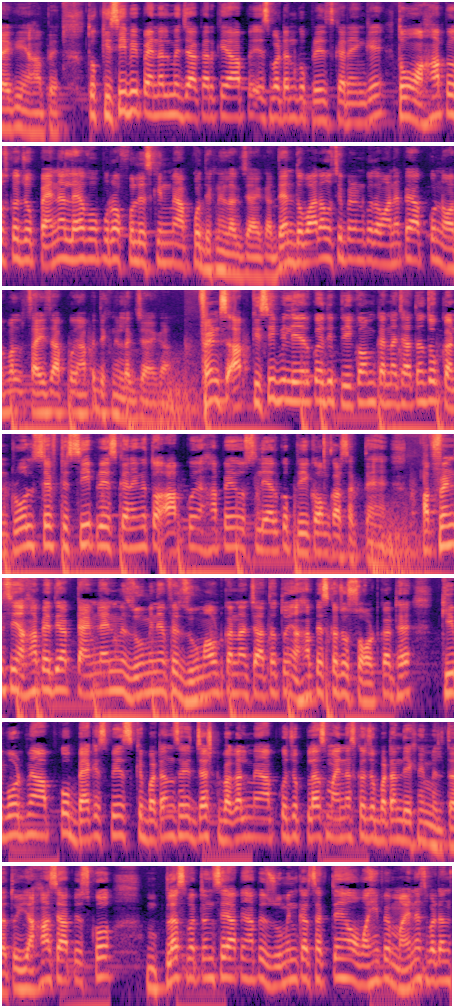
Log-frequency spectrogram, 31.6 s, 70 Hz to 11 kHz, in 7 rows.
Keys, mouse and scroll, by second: 13.4 ctrl+shift+c, 30.7 -.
